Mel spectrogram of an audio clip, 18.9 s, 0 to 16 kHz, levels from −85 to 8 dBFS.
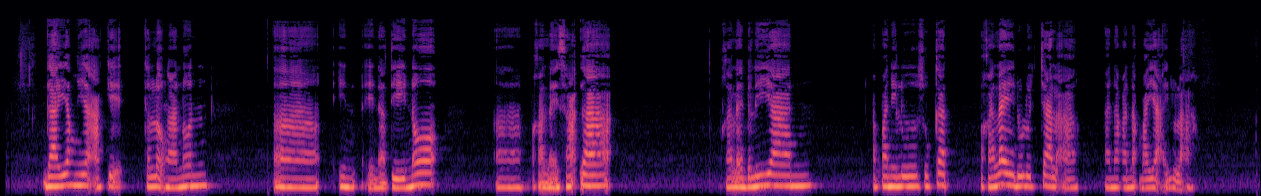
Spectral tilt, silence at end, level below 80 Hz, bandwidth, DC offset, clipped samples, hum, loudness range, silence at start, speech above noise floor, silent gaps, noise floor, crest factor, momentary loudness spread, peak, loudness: -7.5 dB/octave; 1 s; -62 dBFS; 10.5 kHz; under 0.1%; under 0.1%; none; 2 LU; 0.65 s; 41 dB; none; -61 dBFS; 16 dB; 11 LU; -6 dBFS; -21 LUFS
